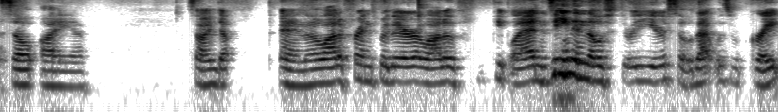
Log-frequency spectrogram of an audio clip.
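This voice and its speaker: Speaking at medium pitch and a moderate pace, a woman keeps a fairly even intonation and leaves long, frequent pauses. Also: big swings in loudness. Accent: Newfoundland. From Newfoundland, Canada. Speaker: cross-stitch vlogger. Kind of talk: casual chat. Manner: chatty with fillers.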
